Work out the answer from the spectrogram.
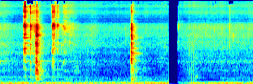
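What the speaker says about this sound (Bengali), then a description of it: "তো এখন টমেটোটা দিয়েছি, সেই জন্য একটুখানি নাড়াচাড়া করে নিচ্ছি।" Taro leaves with prawns and tomato are stirred in a frying pan, a soft sizzle underneath a few sharp scrapes and taps of a spatula against the pan, then quieter frying.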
